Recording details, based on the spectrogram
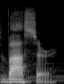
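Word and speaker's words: Wasser: Das vaser. Dasvaser. And notice the w sounds like v. Vaser.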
